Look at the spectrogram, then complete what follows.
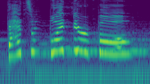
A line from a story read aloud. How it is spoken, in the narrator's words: exclaimed Ivy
